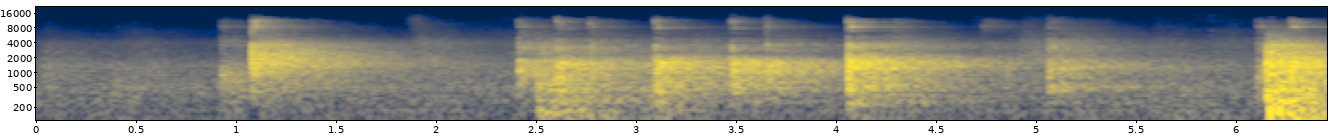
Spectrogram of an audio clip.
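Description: A table tennis ball clicks back and forth on paddles and the table in a rally.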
